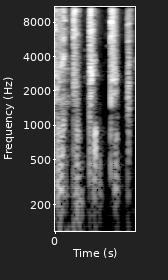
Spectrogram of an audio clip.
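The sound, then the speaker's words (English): A voice imitates stew being poured from a thermos into a hat: five quick, wet, sputtering bursts in rapid succession, moderately loud and mixing breathy noise with voiced tones. “because it's a sound of stew hit in a hat.”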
